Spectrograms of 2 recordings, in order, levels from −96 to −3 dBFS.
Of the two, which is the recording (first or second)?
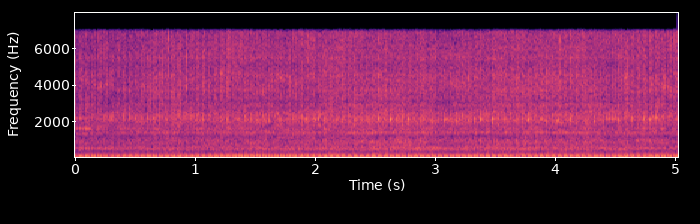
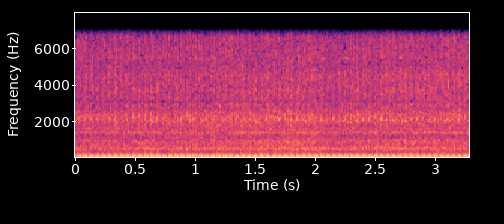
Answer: second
